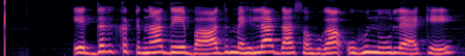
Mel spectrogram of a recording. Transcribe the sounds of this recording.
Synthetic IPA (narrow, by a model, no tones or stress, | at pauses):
ed̪əɾkəʈnãːd̪eːbaːd̪məɦɪlaːd̪aːsəɦɡaːʔʊɦnũːlɛːkeː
